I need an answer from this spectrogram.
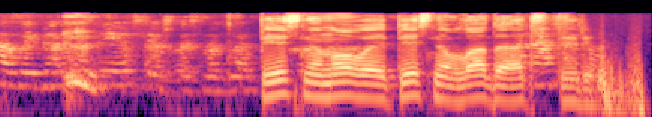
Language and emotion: Russian, neutral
